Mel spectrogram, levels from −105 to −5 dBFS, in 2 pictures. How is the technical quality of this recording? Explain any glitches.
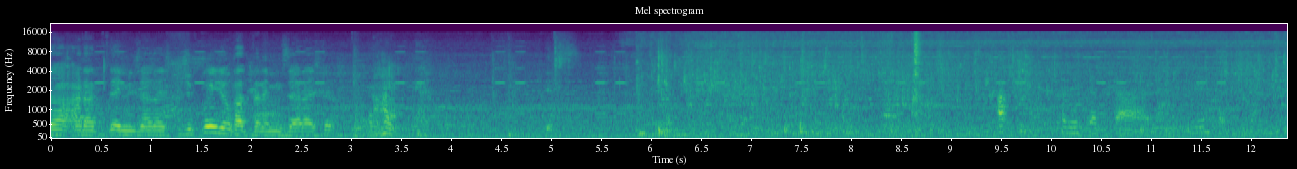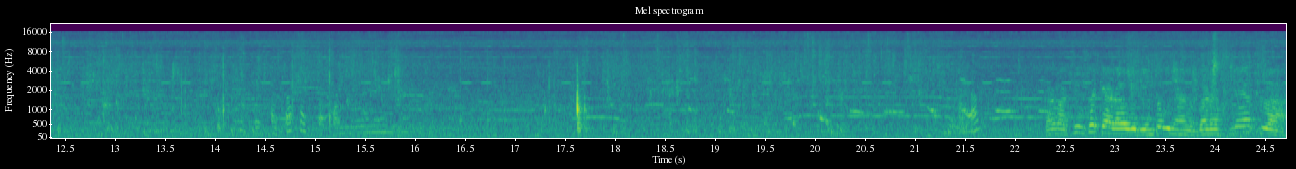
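The recording has one clear glitch, a train of clicks running from 20.45 s to 24.71 s. About seventy sharp pulses arrive at a steady 14.8 per second, each peaking at roughly the level of the sound itself, so they tick audibly over it and through any gaps. The likely cause is interference or a faltering interface injecting repeated pulses. A waveform shows evenly spaced spikes; a spectrogram shows thin, regularly spaced vertical lines across all frequencies.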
